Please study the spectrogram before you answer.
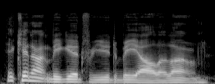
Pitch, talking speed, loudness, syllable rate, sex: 115 Hz, 280 wpm, -17 LUFS, 6.5 syllables/s, male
